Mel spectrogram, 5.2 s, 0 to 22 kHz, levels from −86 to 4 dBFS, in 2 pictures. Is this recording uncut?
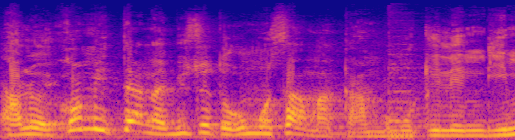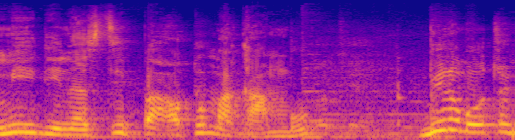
yes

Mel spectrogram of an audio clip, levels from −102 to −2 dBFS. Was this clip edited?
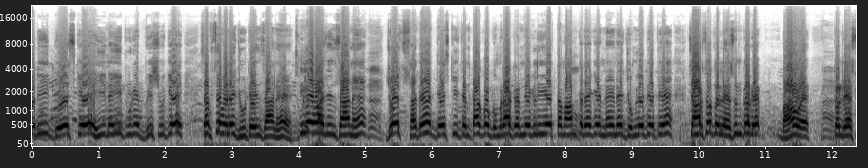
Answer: yes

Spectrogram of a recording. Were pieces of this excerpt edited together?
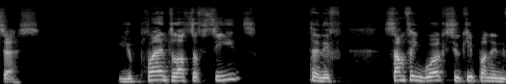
yes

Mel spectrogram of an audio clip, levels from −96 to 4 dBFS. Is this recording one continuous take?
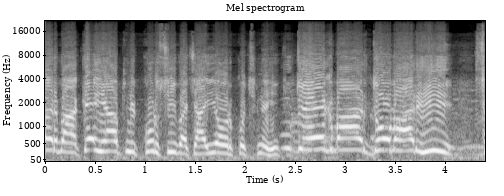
no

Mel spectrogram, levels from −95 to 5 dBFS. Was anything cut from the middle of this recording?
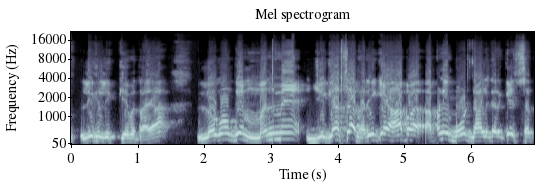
no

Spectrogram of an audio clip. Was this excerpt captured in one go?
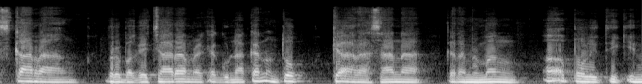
no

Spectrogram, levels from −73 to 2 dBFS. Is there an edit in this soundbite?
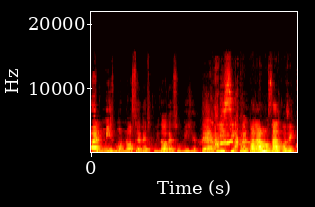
no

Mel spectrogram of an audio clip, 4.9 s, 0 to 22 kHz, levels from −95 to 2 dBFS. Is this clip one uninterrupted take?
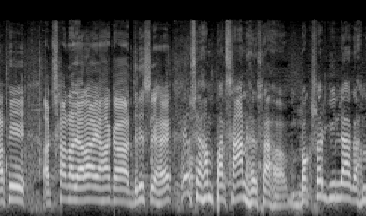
no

